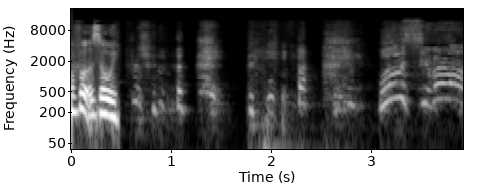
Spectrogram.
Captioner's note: tiếng cười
